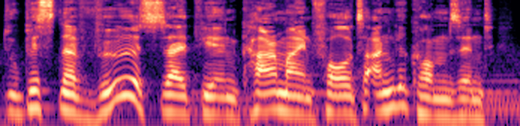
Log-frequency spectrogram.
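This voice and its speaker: A man's voice: mid-range voice, moderate pace, music in the background, lightly acted. A man voicing an insistent, probing, articulate teenage boy detective in an audiobook. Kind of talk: audiobook character reading.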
